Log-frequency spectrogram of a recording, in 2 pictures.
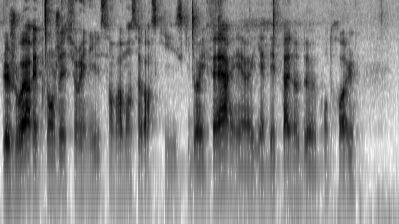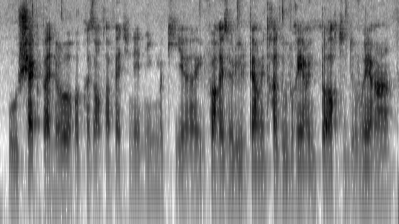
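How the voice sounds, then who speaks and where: A man co-hosting a podcast in casual chat, talking in a hesitant way with many filler pauses. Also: lowish voice, level tone, gravelly. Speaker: podcast co-host.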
